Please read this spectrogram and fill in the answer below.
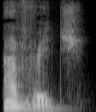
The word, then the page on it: average: British English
